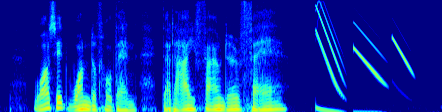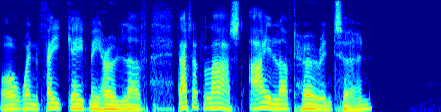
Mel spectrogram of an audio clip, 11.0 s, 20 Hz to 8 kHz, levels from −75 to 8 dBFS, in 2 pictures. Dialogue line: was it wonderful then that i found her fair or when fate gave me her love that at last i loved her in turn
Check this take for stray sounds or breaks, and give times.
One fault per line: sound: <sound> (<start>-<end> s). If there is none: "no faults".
sound: chirp (4.0-5.2 s)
